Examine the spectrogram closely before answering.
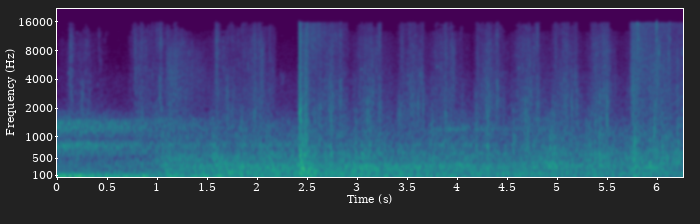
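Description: Footsteps crunch over rubble and debris.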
